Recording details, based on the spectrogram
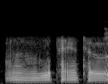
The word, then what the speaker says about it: Lepanto: And you were born in Lepanto, Arkansas. Correct me if I pronounce that wrong. But Lepanto, that's close enough.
